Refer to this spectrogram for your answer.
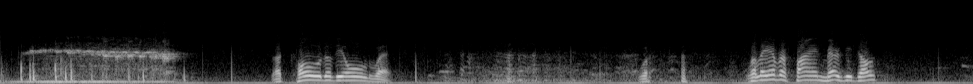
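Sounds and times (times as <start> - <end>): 
horse neighing: 0.1 - 1.9
speech: 3.0 - 4.0, 7.5 - 8.9
laughter: 4.3 - 7.5.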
